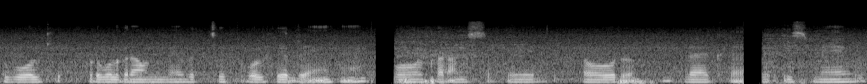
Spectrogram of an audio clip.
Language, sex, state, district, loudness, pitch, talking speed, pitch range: Hindi, male, Haryana, Charkhi Dadri, -18 LUFS, 115 Hz, 90 wpm, 110-120 Hz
